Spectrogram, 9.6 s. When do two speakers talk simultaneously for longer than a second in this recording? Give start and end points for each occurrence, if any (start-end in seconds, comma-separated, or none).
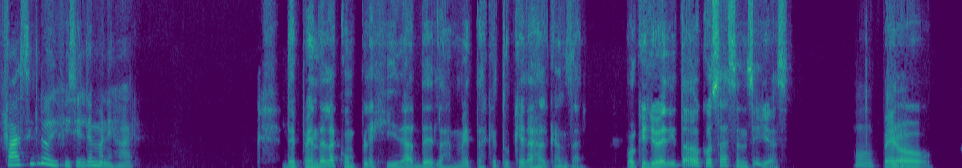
none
